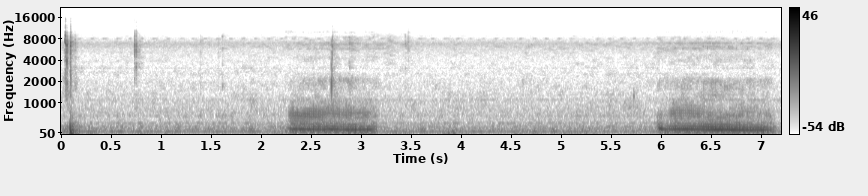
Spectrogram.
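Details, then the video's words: A sleeping Shih Tzu puppy, dreaming, lets out two low, buzzy snores near one second long, spaced roughly four seconds apart, against a quiet indoor hush with a few soft clicks. "puppy snoring"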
